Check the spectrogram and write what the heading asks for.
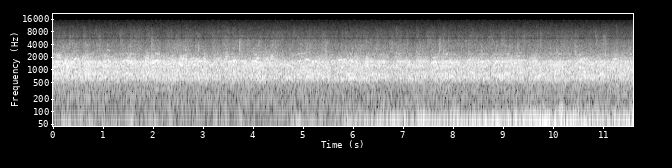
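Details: Snow geese in the thousands departing farmland near the seaway during spring high tide, heard from a backyard; a long, unbroken chorus of high honks from the whole flock, with low rumble rising in the second half.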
